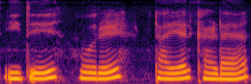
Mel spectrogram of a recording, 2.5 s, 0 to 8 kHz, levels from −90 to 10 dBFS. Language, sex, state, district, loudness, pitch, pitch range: Tamil, female, Tamil Nadu, Nilgiris, -11 LUFS, 210 Hz, 200-230 Hz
